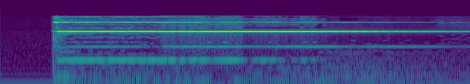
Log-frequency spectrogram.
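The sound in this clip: A single loud strike of a temple bell during a Buddhist meditation session blooms into a long, steady ringing tone with clear overtones that slowly fades.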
